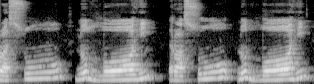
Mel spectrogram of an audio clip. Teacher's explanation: واو ساکن ما قبل مضموم یعنی کہ پیش ہے تو واو مدہ ہوگی، اس کو لمبا کریں گے جتنا ہم ایک کھڑی زیر کو لمبا کرتے ہیں یا الٹے پیش کو لمبا کرتے ہیں، اور رسول اللہ، رسول اللہ، اللہ کی لام سے پہلے پیش آ گیا تب بھی اللہ کی لام پر پڑی جائے گی۔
